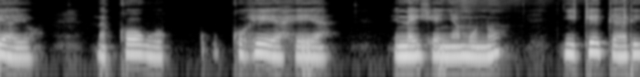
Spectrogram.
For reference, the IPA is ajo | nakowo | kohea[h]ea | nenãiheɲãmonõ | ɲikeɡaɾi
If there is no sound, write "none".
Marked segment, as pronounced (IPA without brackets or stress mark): h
